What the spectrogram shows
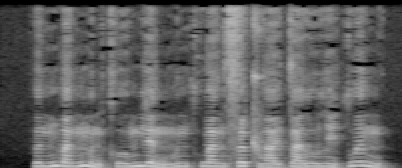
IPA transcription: ə˧˥nmwa˧˥nmə̰˨˩n kʰo˧˥ʊ̯ mjɛ̰˨˩n mə˥˧nt̪ʰwa˥˧n sä˥˩ʈ͡ʂwa˧˥ɪ̯t̪ä˧˥ lu˧˥lḭ˨˩ t̪wə˥˩n

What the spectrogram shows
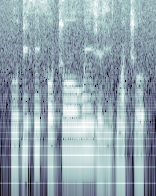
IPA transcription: u˨ɗi˦hĩ˦ ho˨t͡ʃoː˦wĩ˦ ɣɪ˨˦ɣi˨ ɡʷã˨t͡ʃʊ˨

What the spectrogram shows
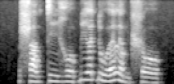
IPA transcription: ʂa˨˩wt̪i˨˩ɣo˨˩ɓi˧ə̯ ɗu˨˩˦ə̯lə˨˩˨m ʂo˨˩

